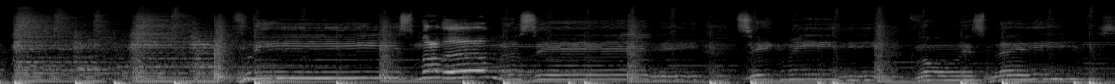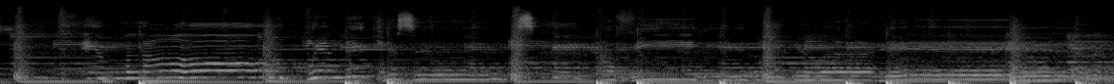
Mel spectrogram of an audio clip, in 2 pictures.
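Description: Live rock band playing a grunge ballad: drum kit, electric guitar and bass, with lead vocals over them.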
